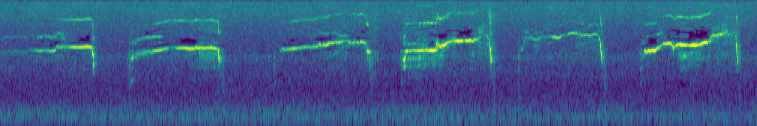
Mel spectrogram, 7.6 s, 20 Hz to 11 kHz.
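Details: Bald eagles at a Two Harbors nest on 17 July 2022, around a lunch delivery to the eaglet. Sharp, high whistled notes come about every second, each with a steady tone that then drops away steeply, over a soft rushing background.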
